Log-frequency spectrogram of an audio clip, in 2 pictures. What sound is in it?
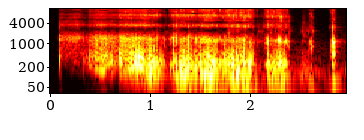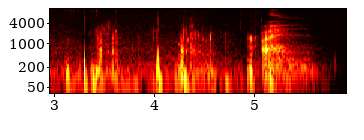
Drinking a glass of water 02
Drinking a glass of water. Cleaned with floorfish.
